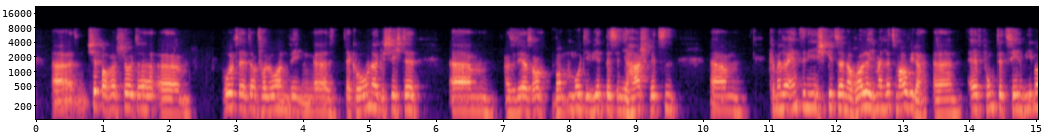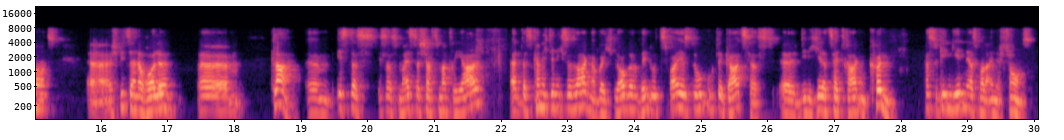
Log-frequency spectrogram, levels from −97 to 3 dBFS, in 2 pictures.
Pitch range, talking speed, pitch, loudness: 140-170 Hz, 165 wpm, 155 Hz, -22 LUFS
